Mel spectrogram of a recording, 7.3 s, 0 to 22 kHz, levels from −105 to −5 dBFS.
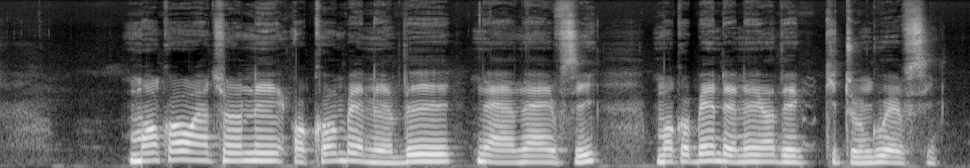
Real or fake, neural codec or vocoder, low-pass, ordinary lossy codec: real; none; none; none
